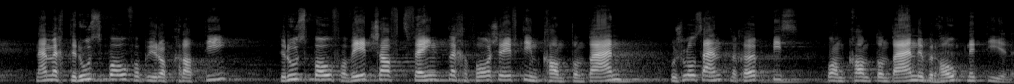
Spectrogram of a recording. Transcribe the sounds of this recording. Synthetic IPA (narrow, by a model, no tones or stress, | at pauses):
næmləχd̥əɾuːsbɔwfɔbyɾokʰɾɑt̪iː | d̥əɾusbɔwfɔʋɪrtʃɑfsfɛɪntləχəfɔːrʃɾɪftəɪmkʰɑnt̪onbæːrn | ʊʃlʊsæntləχœpːis | ʋoɪmkʰɑnt̪onbæːɾnybəɾɦɔʊp̚tnɪt̚d̥iənə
